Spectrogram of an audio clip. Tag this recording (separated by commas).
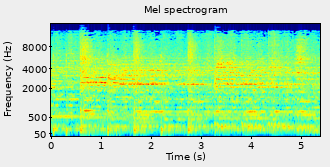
Music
